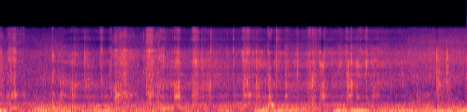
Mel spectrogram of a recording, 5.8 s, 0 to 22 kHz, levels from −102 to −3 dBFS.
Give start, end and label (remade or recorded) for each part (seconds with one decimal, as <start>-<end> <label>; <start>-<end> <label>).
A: 0.0-0.8 recorded; 0.8-1.4 remade; 1.4-2.0 recorded; 2.0-5.1 remade; 5.1-5.8 recorded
